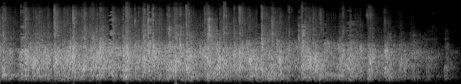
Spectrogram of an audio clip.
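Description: Audience at a biomedical engineering facilities launch breaks into warm, steady applause welcoming a speaker to the podium, dense clapping throughout that fades out at the end.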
